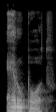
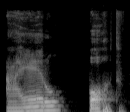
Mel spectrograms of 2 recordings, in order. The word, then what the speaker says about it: aeroporto: So I tend to pronounce this word as aeroporto, aeroporto. Okay, but I discovered it's not aeroporto, it's aeroporto, aeroporto.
